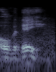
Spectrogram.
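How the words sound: It is said in a Savannah accent.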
